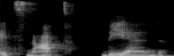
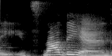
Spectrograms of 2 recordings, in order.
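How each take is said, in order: First: The T at the end of not is pronounced. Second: The T at the end of not is dropped. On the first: The speaker calls it wrong. "ao invés de falar it's not the end, desnecessário" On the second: The speaker calls it right. "é muito provável deles cortarem literalmente um desses sons de T"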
